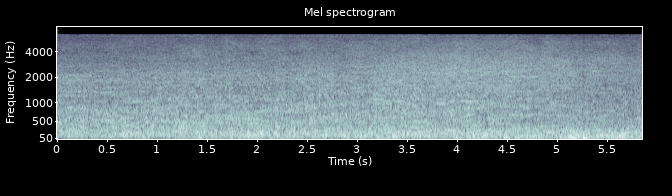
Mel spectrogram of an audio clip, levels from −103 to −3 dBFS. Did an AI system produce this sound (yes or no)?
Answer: yes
